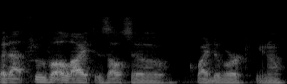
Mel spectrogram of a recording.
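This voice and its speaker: The man's voice is somewhat breathy. He keeps to a moderate pace. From Belgium (Flanders). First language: Dutch (Flemish). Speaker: fishkeeping live streamer. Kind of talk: casual live stream chat.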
